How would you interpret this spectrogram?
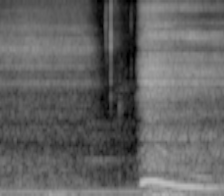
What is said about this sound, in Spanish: Ahora sí, te pido por favor, tomas una respiración profunda, inhala,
